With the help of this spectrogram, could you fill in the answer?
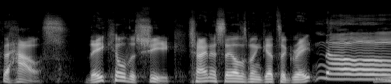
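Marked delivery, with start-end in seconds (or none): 3.2-3.9 high, drawn-out "no" wail; hammed-up cry of despair; mock anguished cry. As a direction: imitate a melodramatic movie scream. Acting out the salesman's big cry.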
